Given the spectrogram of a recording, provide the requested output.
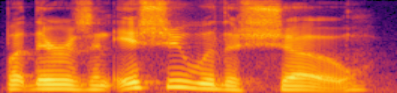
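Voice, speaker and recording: A man's voice: mid-range voice, lively intonation, normal speed. Eager, enthusiastic male podcast host. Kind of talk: casual podcast interview.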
